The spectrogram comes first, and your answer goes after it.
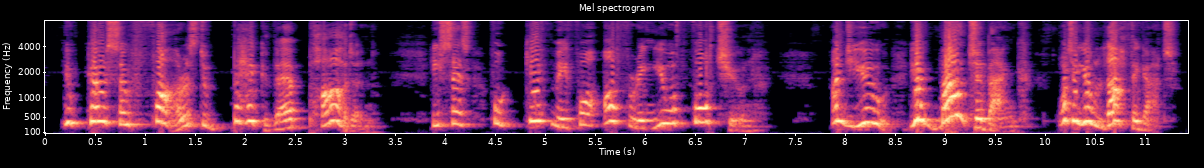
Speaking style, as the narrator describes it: she cried, turning suddenly on Lebedev's nephew

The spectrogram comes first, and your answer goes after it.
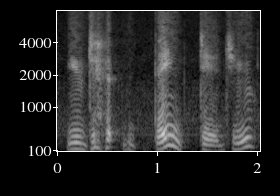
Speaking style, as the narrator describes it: the man laughed bitterly

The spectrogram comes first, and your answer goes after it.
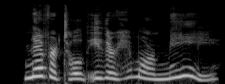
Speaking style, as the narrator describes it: cried Aglaya

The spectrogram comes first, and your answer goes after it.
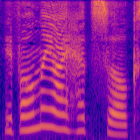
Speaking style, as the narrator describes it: sighed Meg

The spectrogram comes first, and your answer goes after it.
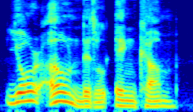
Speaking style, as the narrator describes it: he asked

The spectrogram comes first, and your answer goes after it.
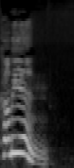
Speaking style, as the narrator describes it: exclaimed the ghost

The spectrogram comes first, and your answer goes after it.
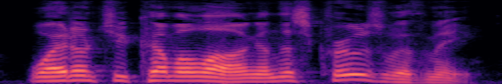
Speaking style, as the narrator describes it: said

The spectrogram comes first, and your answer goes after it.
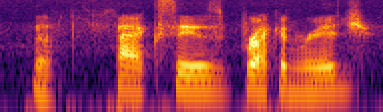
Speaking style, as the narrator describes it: said Joel

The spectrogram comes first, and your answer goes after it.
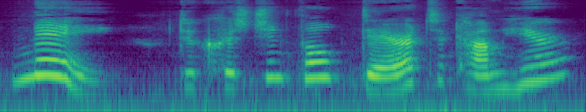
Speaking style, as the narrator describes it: cried the second princess

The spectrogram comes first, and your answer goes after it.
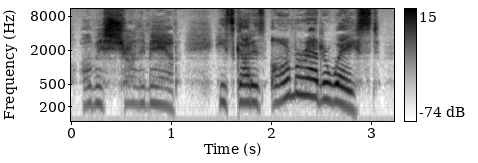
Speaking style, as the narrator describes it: whispered Carlotta the Fourth delightedly

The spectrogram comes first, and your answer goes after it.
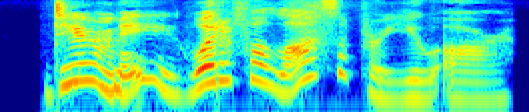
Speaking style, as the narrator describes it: laughed the prince

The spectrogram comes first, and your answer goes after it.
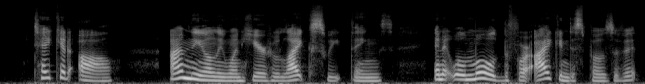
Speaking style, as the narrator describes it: answered Amy, thinking with a sigh

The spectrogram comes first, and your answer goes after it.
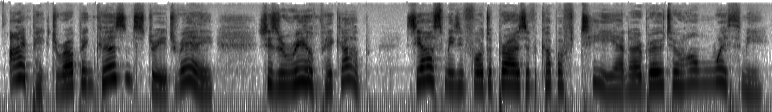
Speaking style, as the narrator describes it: Rosemary, laughing, said

